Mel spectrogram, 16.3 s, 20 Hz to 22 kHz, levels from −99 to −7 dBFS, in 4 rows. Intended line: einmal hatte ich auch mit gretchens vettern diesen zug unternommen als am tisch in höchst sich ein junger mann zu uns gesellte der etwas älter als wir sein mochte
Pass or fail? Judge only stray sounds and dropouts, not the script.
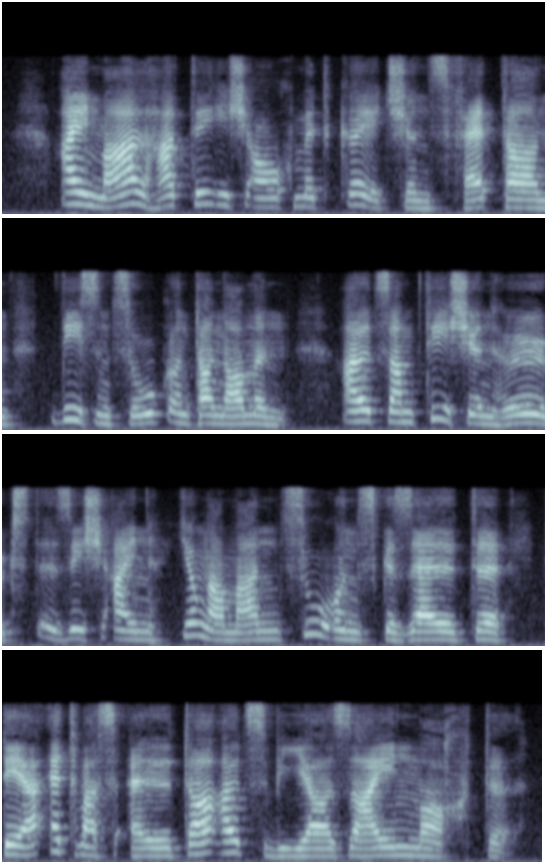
pass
